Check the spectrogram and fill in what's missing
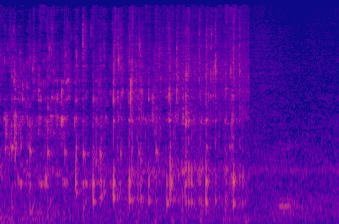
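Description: A drink is poured into a glass for about two and a half seconds, a close, splashy liquid stream with bubbling and dripping, then it stops and only quiet room tone remains.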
